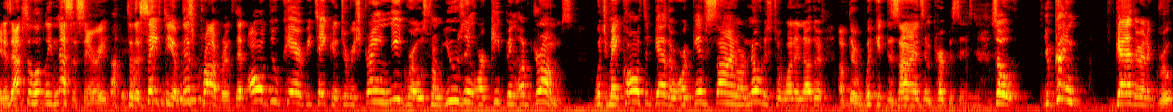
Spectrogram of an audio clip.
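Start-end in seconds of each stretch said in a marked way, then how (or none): none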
